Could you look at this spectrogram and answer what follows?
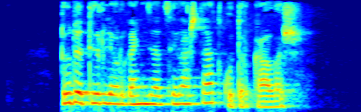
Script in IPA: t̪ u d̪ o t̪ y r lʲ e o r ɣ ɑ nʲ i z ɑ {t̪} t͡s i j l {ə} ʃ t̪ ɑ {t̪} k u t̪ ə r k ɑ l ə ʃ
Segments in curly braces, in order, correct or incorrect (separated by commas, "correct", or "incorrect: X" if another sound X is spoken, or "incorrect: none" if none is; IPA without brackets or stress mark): incorrect: none, incorrect: ɑ, correct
